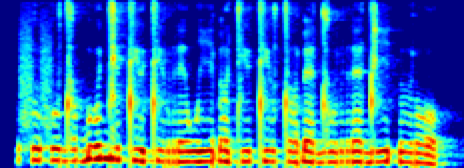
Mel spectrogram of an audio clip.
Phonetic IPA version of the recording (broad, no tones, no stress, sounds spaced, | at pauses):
f ɯ f u d ɤ ɠ u dʲ o tʲ ɯ tʲ o r e w i ɗ ɤ tʲ u tʲ u t ɤ ɗ ɛ d u r ɛ d i ʔ ɯ ɾ o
